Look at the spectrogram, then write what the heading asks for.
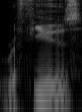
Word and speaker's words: refuse: about is the word refuse for the verb like as in my bank refused the transaction and that word re-'fuse to reject is um when in a noun form is 're-fuse and these are from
